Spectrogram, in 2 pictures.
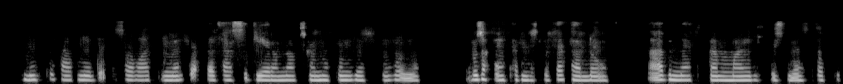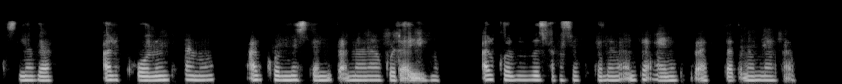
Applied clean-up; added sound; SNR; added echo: neural mask model Resemble Enhance denoiser.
